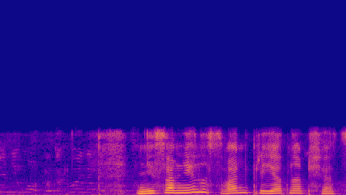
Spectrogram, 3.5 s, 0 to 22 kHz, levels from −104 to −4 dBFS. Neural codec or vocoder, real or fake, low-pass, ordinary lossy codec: none; real; 7.2 kHz; Opus, 32 kbps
